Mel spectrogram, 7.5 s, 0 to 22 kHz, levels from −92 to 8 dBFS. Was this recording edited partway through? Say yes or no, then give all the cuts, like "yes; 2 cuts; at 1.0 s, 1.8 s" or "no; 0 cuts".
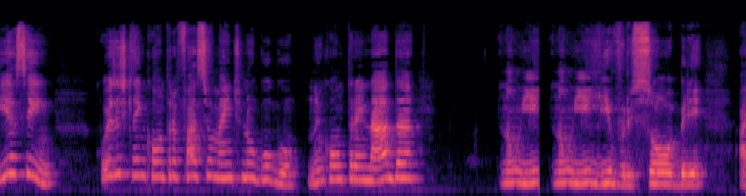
yes; 2 cuts; at 1.3 s, 5.4 s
